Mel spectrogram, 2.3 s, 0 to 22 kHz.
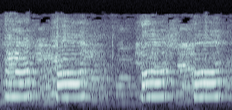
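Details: California sea lions at SeaWorld Orlando's Pacific Point Preserve in August 2003 give loud, tonal barks in repeated bursts, each a rich wavering honk, barking to one another.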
